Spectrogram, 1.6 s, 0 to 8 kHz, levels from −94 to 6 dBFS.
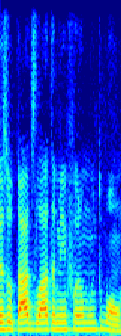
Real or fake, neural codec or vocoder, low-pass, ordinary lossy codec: real; none; none; none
